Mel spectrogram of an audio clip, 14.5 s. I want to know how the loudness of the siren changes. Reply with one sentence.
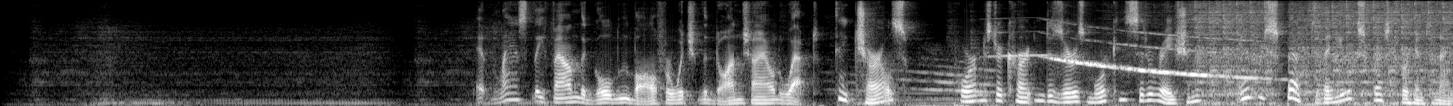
The loudness of the siren goes up.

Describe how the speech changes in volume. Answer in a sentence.
The volume of the speech stays about the same.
